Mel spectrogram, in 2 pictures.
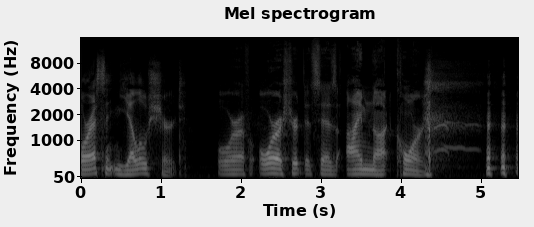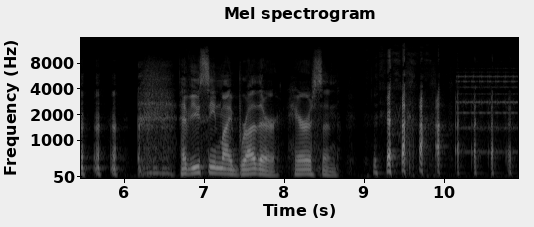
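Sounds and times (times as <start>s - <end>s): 
speech: 0.0s - 9.7s
laughter: 4.3s - 6.0s, 9.1s - 10.9s
mobile phone ringing with an electronic ringtone: 9.8s - 10.9s.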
